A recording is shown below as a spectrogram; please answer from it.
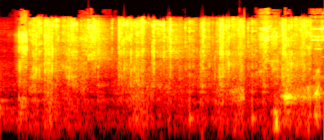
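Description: Glass crunching and clinking, a dense run of sharp clicks beginning about a quarter second in, as a glass dish is crunched up.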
